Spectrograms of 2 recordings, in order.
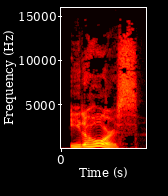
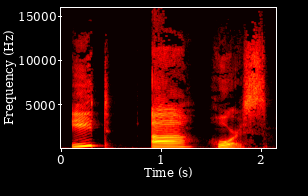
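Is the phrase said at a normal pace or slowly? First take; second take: normal pace; slowly. First: The phrase is said at a normal pace. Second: The phrase is said slowly. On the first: "now let's say it at a normal pace" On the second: "repeat after me"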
